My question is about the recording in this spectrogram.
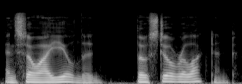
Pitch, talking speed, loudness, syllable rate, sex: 100 Hz, 175 wpm, -17 LUFS, 5.0 syllables/s, male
